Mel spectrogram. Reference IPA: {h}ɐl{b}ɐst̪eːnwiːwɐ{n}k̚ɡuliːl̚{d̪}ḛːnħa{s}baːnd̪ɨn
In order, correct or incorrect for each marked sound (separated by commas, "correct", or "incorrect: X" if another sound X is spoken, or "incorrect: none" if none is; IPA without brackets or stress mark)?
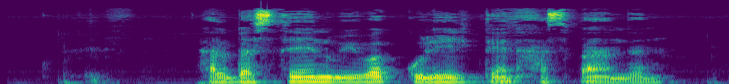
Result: correct, correct, incorrect: none, incorrect: t̪, correct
